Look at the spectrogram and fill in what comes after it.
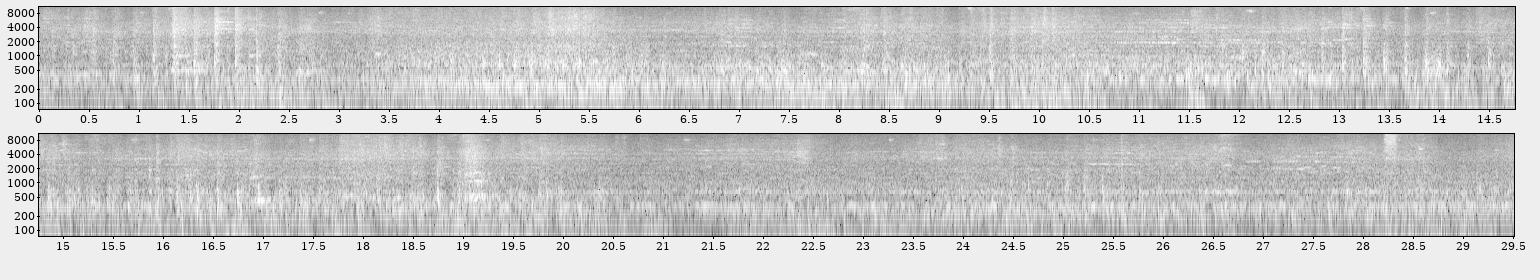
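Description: Freight railcars, centerbeam lumber flatcars and then autoracks, rolling past at close range. The steel wheels make a steady rumble, with repeated clacks as they cross rail joints, over a steady low hum.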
